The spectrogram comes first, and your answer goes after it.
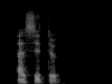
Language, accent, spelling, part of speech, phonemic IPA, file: French, France, acéteux, adjective, /a.se.tø/, LL-Q150 (fra)-acéteux.wav
- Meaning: vinegary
